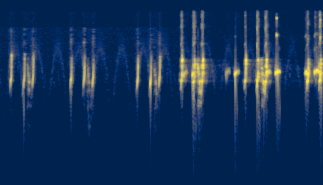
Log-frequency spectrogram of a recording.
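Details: Quail calls used as a hunting lure: crisp three-note chirping phrases repeated about once a second, then denser, overlapping sharp chirps toward the end.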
